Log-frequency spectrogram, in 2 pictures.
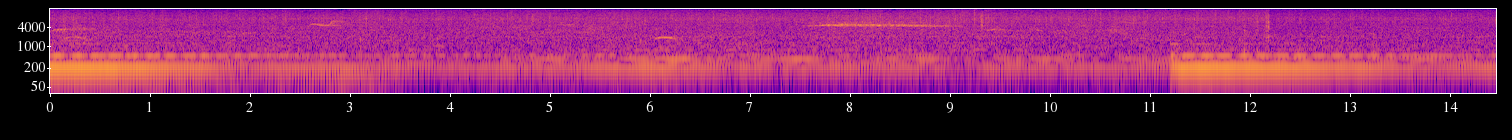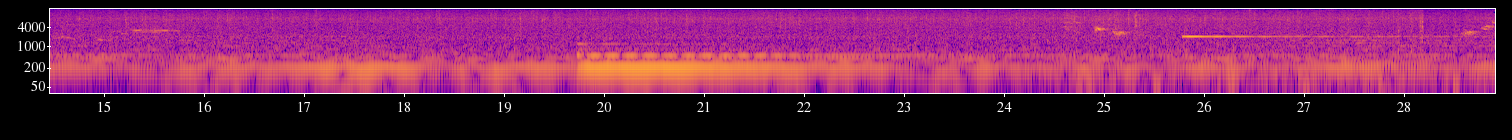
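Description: Steady rain falling, with a few short bird chirps and a held whistle-like call near the end, over slow meditation music of sustained low tones from toning bowls and low strings. The tones swell three times: about a second in, about 11 s in and about 20 s in.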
